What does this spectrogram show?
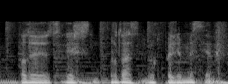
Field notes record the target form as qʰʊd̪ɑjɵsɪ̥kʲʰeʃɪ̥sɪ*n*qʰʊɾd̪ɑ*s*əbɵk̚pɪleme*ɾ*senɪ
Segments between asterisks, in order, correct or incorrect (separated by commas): correct, correct, incorrect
